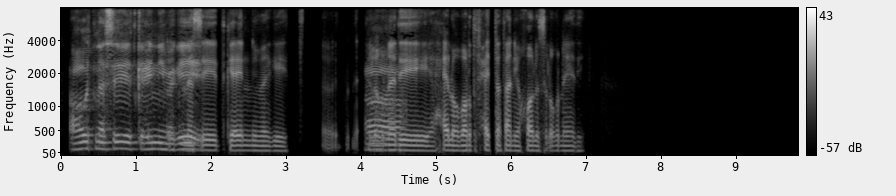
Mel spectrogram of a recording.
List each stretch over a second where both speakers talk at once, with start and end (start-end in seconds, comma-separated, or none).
none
